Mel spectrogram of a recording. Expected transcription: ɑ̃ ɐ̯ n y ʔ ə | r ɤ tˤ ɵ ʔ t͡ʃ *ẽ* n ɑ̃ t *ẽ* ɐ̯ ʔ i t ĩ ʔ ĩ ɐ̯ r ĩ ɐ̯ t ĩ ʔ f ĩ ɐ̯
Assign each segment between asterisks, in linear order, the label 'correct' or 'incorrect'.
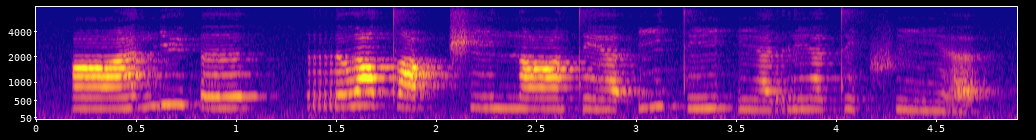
incorrect, correct

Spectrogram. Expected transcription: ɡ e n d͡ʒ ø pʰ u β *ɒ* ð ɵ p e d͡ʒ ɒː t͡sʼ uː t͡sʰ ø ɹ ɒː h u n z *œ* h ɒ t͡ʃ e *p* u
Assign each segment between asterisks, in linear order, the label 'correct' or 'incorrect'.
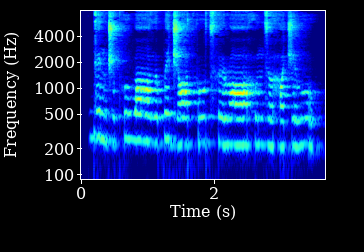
incorrect, incorrect, incorrect

